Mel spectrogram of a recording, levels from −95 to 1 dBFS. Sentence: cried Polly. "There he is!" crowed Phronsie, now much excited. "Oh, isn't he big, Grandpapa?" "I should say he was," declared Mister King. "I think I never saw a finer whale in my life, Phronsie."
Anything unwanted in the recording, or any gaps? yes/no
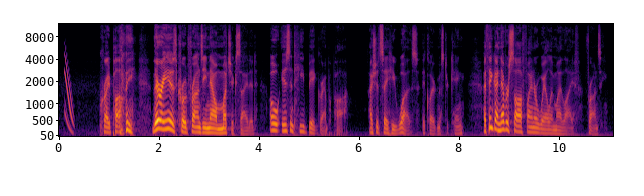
yes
